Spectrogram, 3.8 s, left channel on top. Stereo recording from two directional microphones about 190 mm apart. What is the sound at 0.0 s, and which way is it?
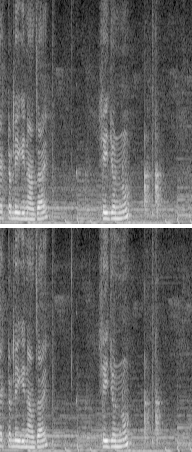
Speech, 20° right (ahead or behind).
